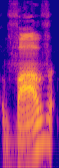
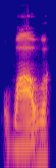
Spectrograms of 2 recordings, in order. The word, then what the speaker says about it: vav: slightly different pronunciation um in which case you would have pronounced this letter wow possibly um that's that's fine that is that is certainly one way to pronounce it that's not how we're going to pronounce it in in this class or context okay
